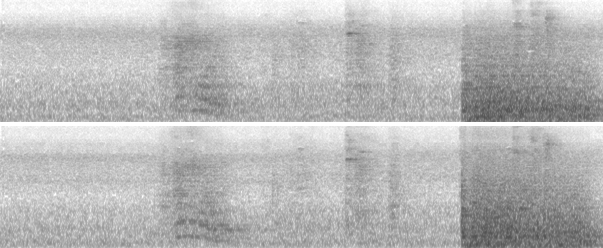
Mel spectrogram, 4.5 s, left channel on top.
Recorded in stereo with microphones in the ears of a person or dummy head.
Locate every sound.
1.1 s a zipper: 15° right (ahead or behind), 1.0 m
3.5 s an explosion: 50° right (ahead or behind), 0.6 m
